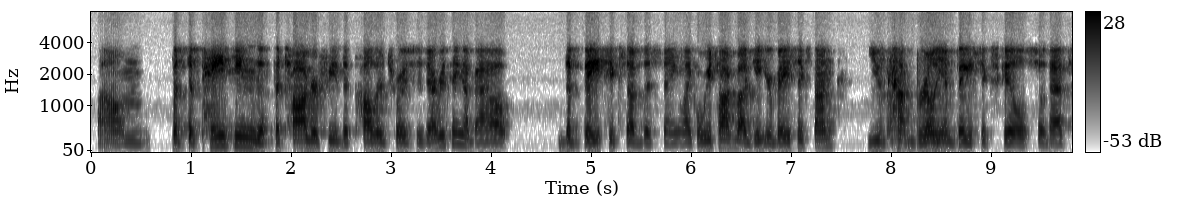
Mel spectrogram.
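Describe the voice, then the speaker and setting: A man's voice comes through a thin, phone-like channel at a middling pitch. He talks casually and encouragingly, explaining things step by step as a judge giving feedback. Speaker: contest judge. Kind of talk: casual spoken critique and advice.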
